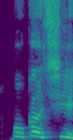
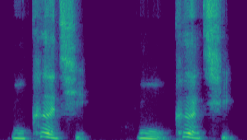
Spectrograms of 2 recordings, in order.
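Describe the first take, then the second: First: "bu ke qi" with bu said falling, not rising; "bu ke qi" every syllable dropped the same way; wrong tones. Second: "bu ke qi" with a rising bu, then falling ke qi; slow "bu ke qi", bu lifted up; tone sandhi. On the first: Teacher warning students it sounds angry, falling tones. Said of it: "Jadi ngomongnya bukan". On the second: Teacher modelling the right tones for students, slowly. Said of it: "Jadi nadanya naik yang depannya". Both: Shown as a demonstration.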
